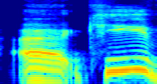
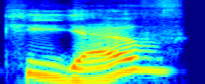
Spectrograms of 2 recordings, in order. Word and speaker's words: Kyiv: Kyiv is the Ukrainian pronunciation. Kiev is the Russian pronunciation.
